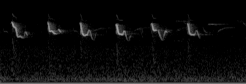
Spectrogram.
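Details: Six crisp, high chiffchaff notes, each a quick falling slur, spaced about a third of a second apart in the common chiffchaff's monotonous song.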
